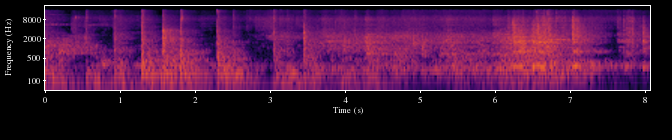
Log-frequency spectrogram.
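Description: Hand tapping and pressing a ceramic wall tile into soft cement mortar: a run of sharp, irregular knocks, then a longer rough, noisy stretch near the end.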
